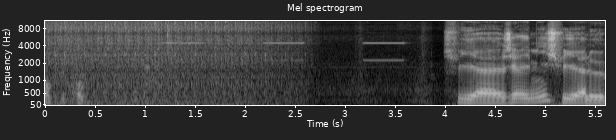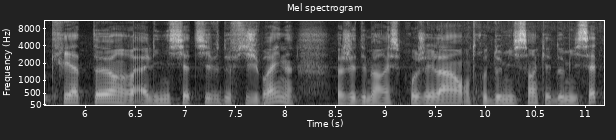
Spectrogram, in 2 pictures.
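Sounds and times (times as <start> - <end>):
speech: 0.0 - 0.6, 4.1 - 11.1
four-head embroidery machine running with whirring rattle: 0.0 - 2.7, 8.6 - 11.1.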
